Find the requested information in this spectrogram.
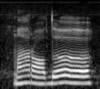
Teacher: akhir tanwin menjadi panjang dua harakat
